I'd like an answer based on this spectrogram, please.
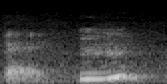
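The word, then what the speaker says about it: bae: And that's how you pronounce it, bay.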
